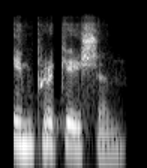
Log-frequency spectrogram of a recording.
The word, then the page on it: imprecation: Indian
